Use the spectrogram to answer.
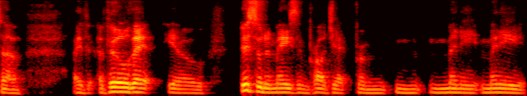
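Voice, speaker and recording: A man talks in an English accent at a medium pitch. His tone is dark and mellow, and his intonation fairly even. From England. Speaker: engineering firm executive. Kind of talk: webinar presentation. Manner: fast; halting.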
